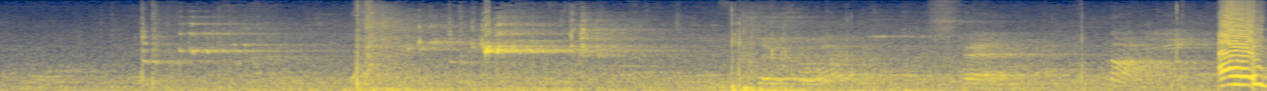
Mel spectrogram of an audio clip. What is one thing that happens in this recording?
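Rackets strike a shuttlecock in a large echoing hall.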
